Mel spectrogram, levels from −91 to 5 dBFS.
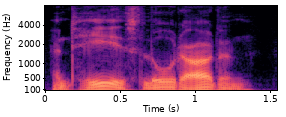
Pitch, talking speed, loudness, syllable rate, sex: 80 Hz, 195 wpm, -17 LUFS, 4.4 syllables/s, male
